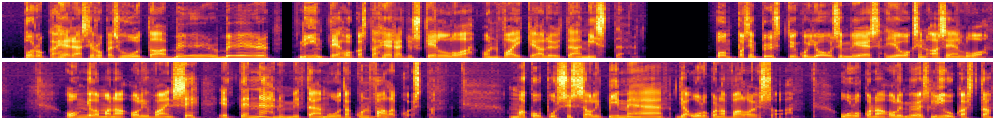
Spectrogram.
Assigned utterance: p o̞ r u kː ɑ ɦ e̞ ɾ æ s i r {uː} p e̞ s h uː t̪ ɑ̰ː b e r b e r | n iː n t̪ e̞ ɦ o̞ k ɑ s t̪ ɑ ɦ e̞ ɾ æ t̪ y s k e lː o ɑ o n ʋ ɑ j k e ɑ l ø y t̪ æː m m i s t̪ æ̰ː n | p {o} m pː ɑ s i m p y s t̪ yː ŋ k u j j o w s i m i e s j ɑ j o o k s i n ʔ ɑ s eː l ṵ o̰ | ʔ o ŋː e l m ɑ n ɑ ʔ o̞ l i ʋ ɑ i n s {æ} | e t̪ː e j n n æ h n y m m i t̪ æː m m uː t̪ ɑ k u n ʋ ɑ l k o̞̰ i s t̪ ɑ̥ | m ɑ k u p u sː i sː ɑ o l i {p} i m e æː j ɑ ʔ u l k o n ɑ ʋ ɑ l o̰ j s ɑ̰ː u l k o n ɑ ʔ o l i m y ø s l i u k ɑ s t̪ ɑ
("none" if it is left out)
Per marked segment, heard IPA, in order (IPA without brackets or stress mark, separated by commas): u, o, e, p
